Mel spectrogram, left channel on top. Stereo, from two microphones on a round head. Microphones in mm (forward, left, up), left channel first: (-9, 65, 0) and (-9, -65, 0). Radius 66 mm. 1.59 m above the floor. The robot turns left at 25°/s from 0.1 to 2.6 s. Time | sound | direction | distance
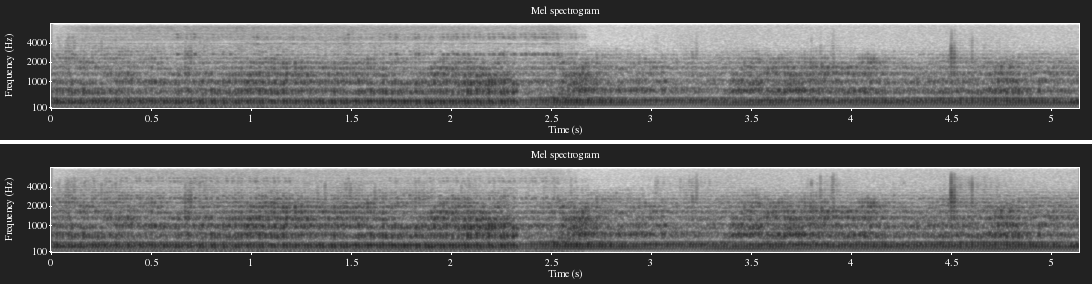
0.0 | an aircraft | 25° right (ahead or behind) | ?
